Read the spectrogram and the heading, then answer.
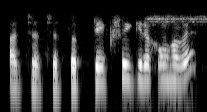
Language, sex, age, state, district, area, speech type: Bengali, male, 30-45, West Bengal, South 24 Parganas, rural, conversation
